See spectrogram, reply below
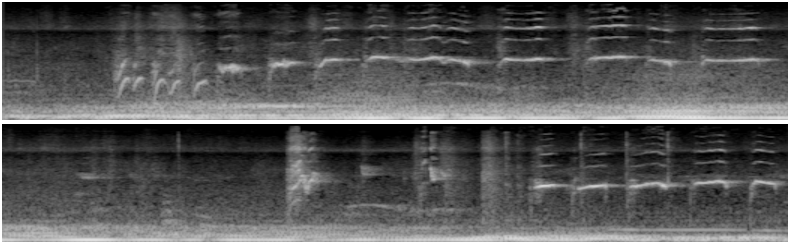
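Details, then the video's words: Greater green leafbird delivering quick whistled phrases of bright, rising notes, repeated several times, partly masked by a loud low rumbling background. "Kicau cucak ijo gacor"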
